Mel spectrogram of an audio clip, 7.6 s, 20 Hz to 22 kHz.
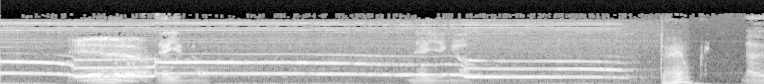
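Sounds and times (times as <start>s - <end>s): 
wavering howl: 0.0s - 6.6s
steady electronic hum: 0.0s - 7.6s
speech: 0.8s - 1.9s.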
